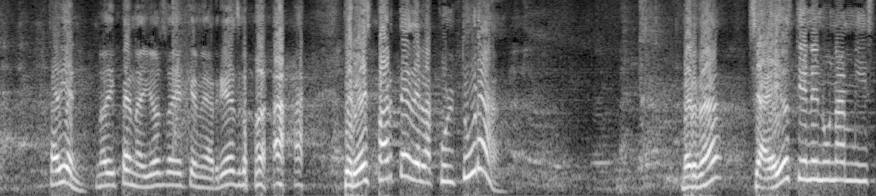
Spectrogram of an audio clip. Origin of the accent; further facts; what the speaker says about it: Guatemala; Y cuando no se frustraron con nosotros en algún momento, lo que hicieron fue abandonarnos y decir, es que los guatemaltecos, ¿no? Y desconfiar de nosot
